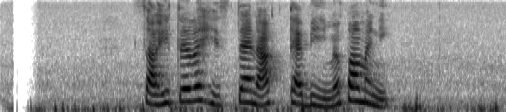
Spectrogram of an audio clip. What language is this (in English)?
Sinhala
